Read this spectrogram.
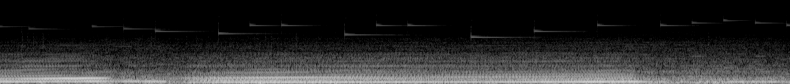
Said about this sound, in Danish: De er alle sammen hoppet ind i bilen og kører nu i fuld fart ned til byen for at se, om de kan nå at komme ned til blomsterhandleren, inden de lukker.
